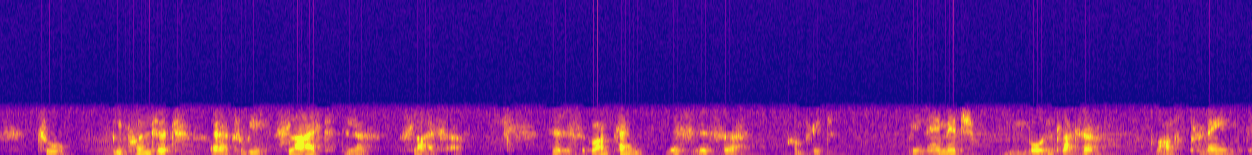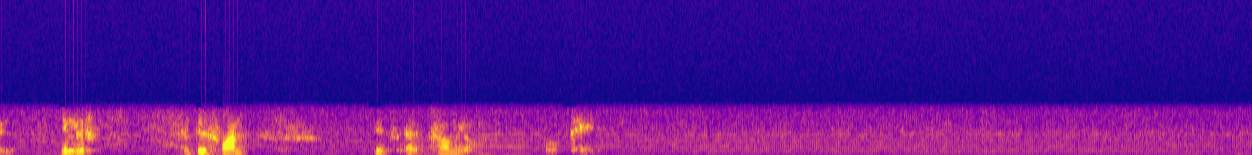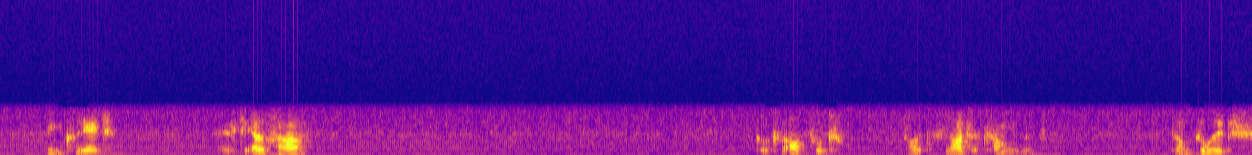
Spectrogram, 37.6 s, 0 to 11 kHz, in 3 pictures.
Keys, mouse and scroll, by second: 1.5 click, 4.5 click, 8.4 F2, 9.2-12.0 typing, 12.5 Return, 13.9 click, 14.9 F2, 15.4-17.9 typing, 18.3 Return, 20.4 click, 22.9 click, 24.3 click, 25.5 click, 26.4 s, 26.5 s, 27.7 click, 31.5 click, 32.5 click, 34.7 click.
